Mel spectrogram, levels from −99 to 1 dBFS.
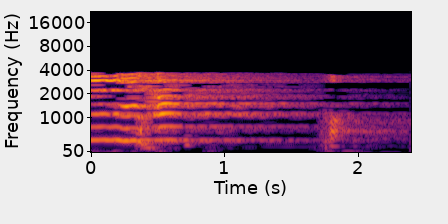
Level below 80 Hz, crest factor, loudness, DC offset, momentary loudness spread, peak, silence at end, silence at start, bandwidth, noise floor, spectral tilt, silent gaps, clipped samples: -74 dBFS; 20 dB; -21 LUFS; under 0.1%; 22 LU; -6 dBFS; 0.4 s; 0 s; 3.9 kHz; -50 dBFS; 3 dB/octave; none; under 0.1%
